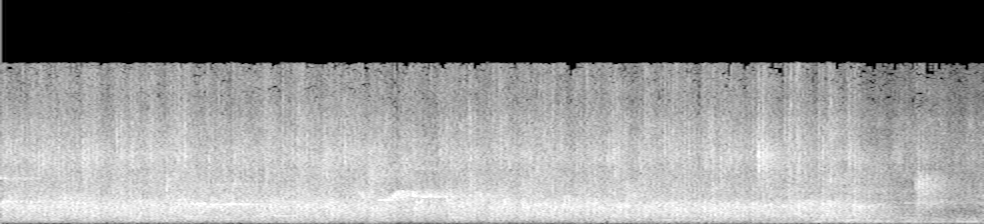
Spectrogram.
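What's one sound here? A large audience applauds loudly in a big hall.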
